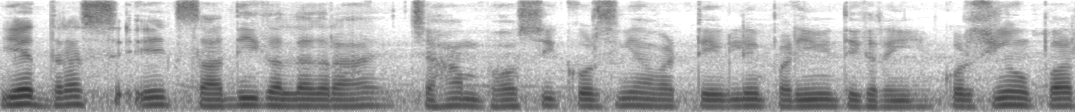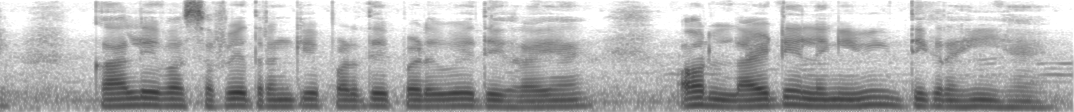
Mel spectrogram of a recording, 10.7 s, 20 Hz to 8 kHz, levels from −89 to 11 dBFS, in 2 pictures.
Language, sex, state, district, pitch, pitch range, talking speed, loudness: Hindi, male, Uttar Pradesh, Lalitpur, 130 Hz, 125-140 Hz, 220 wpm, -19 LUFS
